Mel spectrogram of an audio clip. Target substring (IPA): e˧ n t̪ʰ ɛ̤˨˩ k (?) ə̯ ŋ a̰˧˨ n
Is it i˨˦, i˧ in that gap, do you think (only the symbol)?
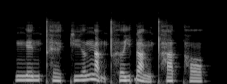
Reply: i˨˦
